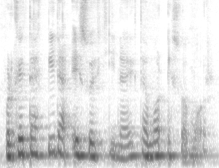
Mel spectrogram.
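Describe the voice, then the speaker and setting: A woman with a Rioplatense Spanish accent, co-hosting a podcast and retelling a film scene in teasing, animated chat. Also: medium pitch, rapid-fire. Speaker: podcast co-host. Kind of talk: casual chat.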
